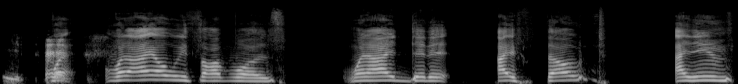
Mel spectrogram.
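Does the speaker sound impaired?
Yes: cerebral palsy; since childhood, wheelchair user, chair lifted onto stage by four men.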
